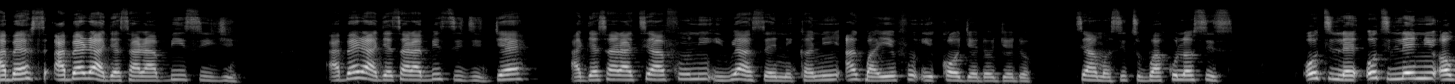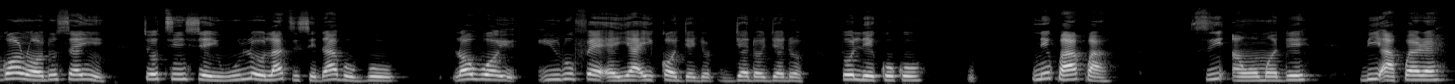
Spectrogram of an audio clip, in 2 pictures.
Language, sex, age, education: Yoruba, female, 30-45, tertiary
